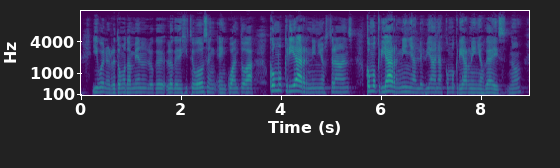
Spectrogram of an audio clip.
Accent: Argentina; now in Montevideo, Uruguay; Ya que soy argentina

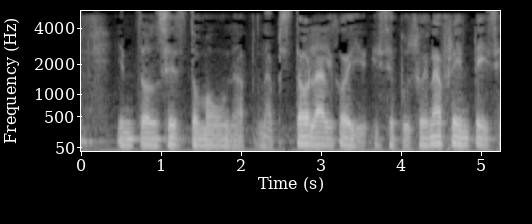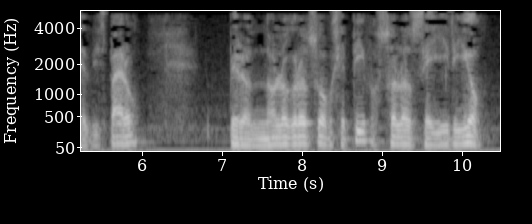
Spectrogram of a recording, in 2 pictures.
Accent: Baños de Agua Santa, Tungurahua, Ecuador; Yo nací en Baños de Agua Santa y cuando ese lugar tenía 2,000 habitantes, ¿no? No, cuando nací tenía 1,000.

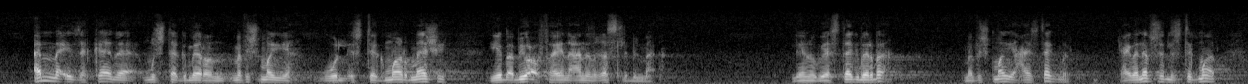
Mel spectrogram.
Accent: Cairo, Cairo Governorate, Egypt; كنت اشوفه وانا صغير في القاهره لما كنا نروح نزور المقابر

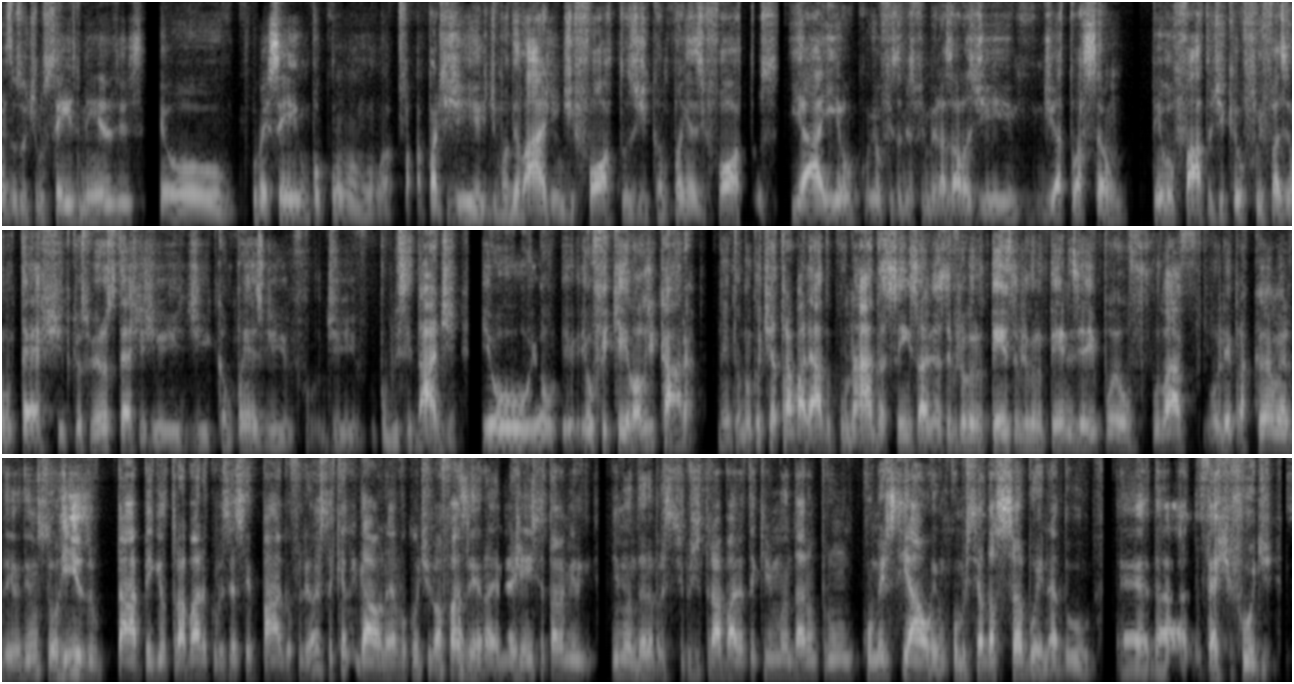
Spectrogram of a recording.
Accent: Campinas, São Paulo, Brazil; Aí foi quando eu nasci. E aí, enfim, eu cresci, me formei em Campinas.

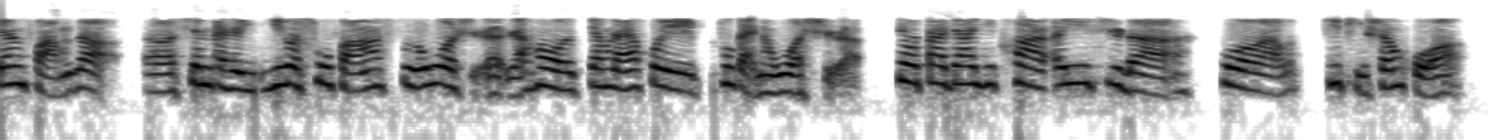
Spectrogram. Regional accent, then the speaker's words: Beijing, China; 我是北京人，我是东四那儿的人。然后我们是2003年在大兴这边租的地，然后盖的房子，房子也挺大的，那院子也挺大的。我们老两口挺寂寞的，而且也是60多岁

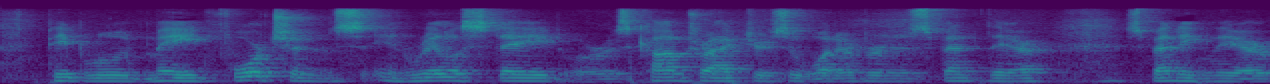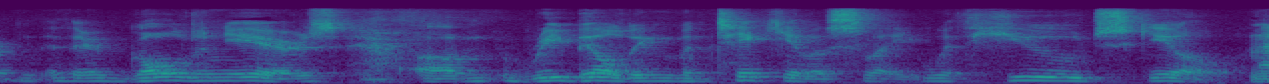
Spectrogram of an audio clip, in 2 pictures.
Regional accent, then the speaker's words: Australia; I'm an Australian, and I'm going to go back to Australia

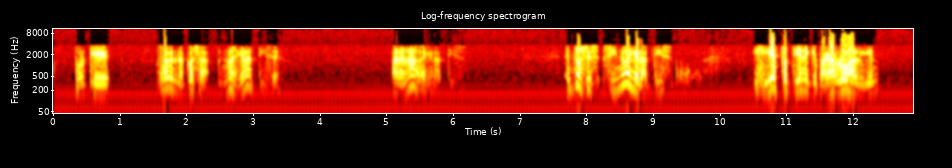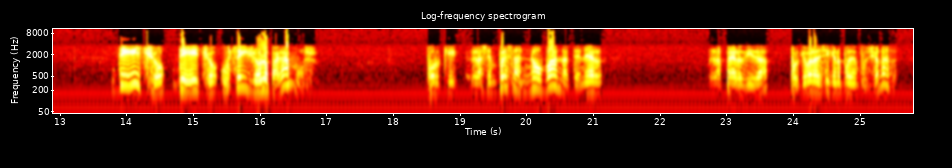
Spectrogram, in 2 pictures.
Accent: Argentina; sino que todos somos argentinos.

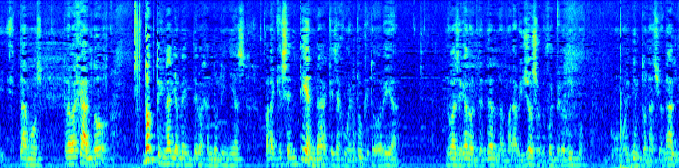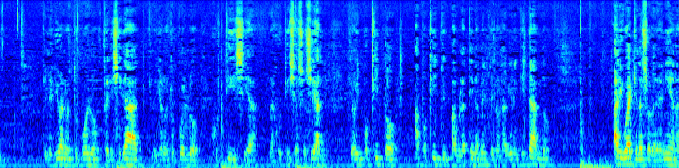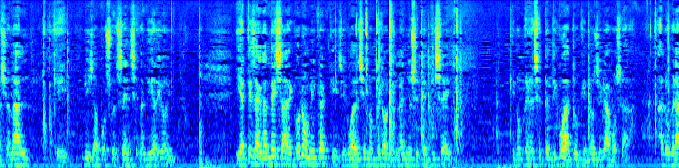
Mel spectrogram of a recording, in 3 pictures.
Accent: Rosario, Santa Fe, Argentina; Es el defecto que nos encuentran los porteños. Somos rosarinos.

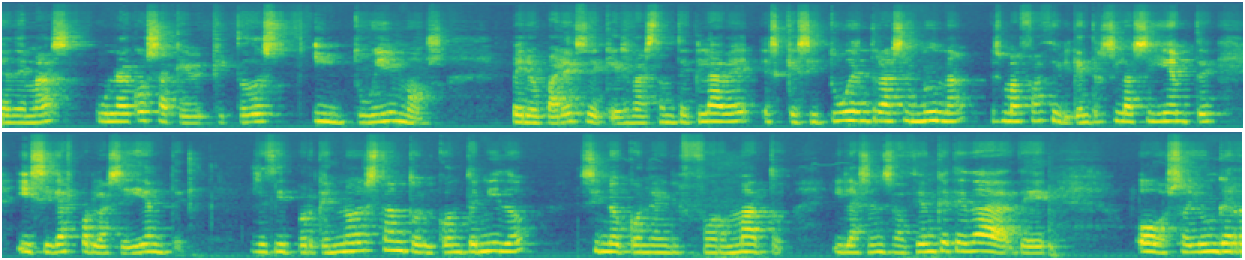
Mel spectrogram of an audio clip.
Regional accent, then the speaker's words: Madrid, Community of Madrid, Spain; yo estoy en Carabanchel ahora mismo y vengo de Lavapiés, de un barrio que era tradicionalmente activista

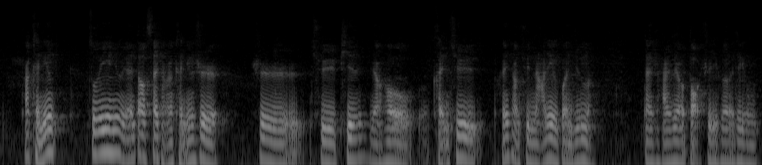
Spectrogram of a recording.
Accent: Beijing, China; 因为他也是北京的，我也是北京的

